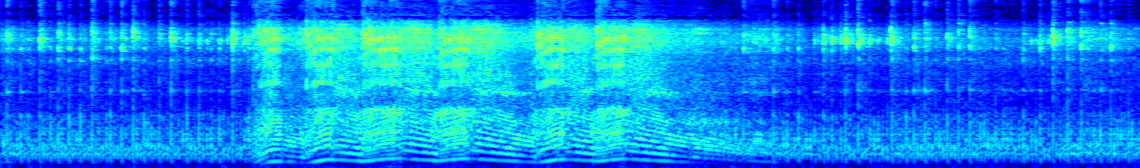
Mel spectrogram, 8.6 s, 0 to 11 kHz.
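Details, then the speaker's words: Genuine Makita RBC411 two-stroke brush cutter: starts buzzing evenly, revs up smoothly and settles back, with a deep, soft, full exhaust note and no misfire or rattle; healthy running. "นำตายของมันที่ได้นะครับเสียงจะทุ่มนุ่มลึกนะครับก็เสียงที่นุ่มๆครับ"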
